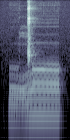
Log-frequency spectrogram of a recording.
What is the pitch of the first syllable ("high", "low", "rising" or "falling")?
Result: low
